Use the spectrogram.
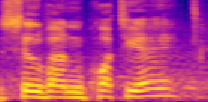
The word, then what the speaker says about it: Sylvain Quartier: And I'm delighted to be speaking to Sylvain Coitier from Equinox. That's my best French pronunciation.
